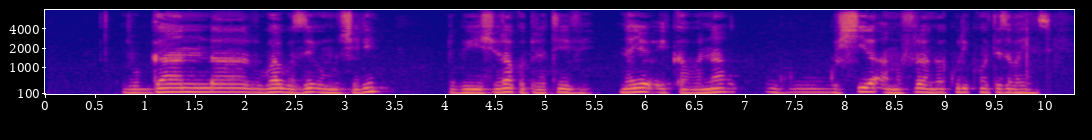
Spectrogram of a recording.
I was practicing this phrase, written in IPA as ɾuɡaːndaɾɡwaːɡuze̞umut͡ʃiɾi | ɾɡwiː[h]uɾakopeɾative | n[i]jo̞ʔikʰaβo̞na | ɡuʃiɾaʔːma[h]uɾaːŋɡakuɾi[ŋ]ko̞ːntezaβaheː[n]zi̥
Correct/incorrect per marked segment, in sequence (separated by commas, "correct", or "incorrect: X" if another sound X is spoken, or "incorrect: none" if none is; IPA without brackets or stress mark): incorrect: ʃ, incorrect: a, incorrect: f, incorrect: none, correct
